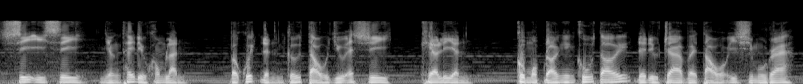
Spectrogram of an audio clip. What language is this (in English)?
Vietnamese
